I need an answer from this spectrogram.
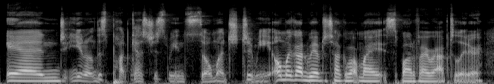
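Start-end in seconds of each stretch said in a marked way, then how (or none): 0.7-2.7 mock sincere. Mock sentimental.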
